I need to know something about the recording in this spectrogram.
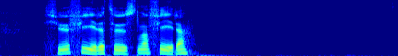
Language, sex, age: Norwegian, male, 21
